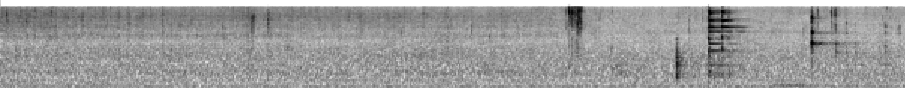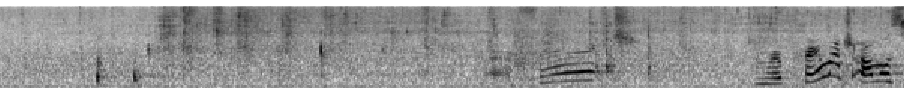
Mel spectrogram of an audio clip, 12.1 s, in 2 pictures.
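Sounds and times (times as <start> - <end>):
stir fry sizzling in a pan: 0.0 - 4.0, 6.6 - 12.0
metal spoon clinking on pan: 4.7 - 5.8.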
